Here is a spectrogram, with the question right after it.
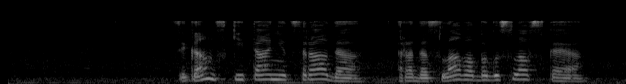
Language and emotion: Russian, positive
